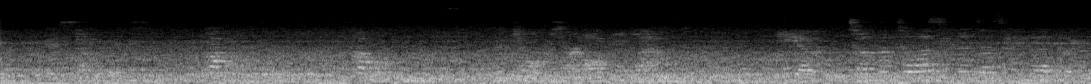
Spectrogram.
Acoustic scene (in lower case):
subway train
